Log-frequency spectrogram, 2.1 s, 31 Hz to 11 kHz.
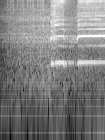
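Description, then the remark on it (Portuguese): The historic Douro steam train, running on the Douro line between Régua and Vila Real stations with a stop at Pinhão, sounds its whistle in two shrill blasts, the second longer and sustained, over a breathy hiss of steam and rumbling rail noise, loud. “Desde a década de 90 que o comboio histórico apita neste troço da linha do Douro”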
